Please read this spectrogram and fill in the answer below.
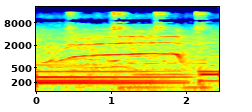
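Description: Live rock band playing: a held low chord with a high lead note that slides up, holds and drops away near the end, over drum cymbal hits about twice a second.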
